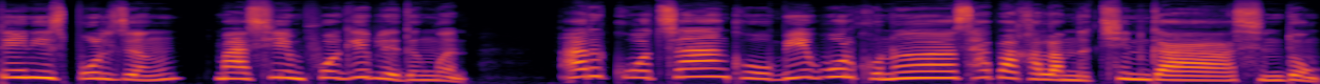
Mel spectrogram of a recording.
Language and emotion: Bodo, disgusted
